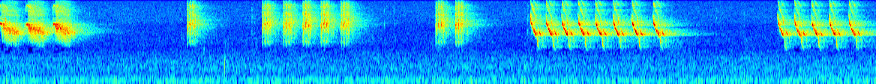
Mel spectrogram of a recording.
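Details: Night-singing northern mockingbird in the suburbs of New Jersey, mimicking other birds: a run of varied phrases, each a quick stuttering series of high notes repeated several times before switching to a new pattern.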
